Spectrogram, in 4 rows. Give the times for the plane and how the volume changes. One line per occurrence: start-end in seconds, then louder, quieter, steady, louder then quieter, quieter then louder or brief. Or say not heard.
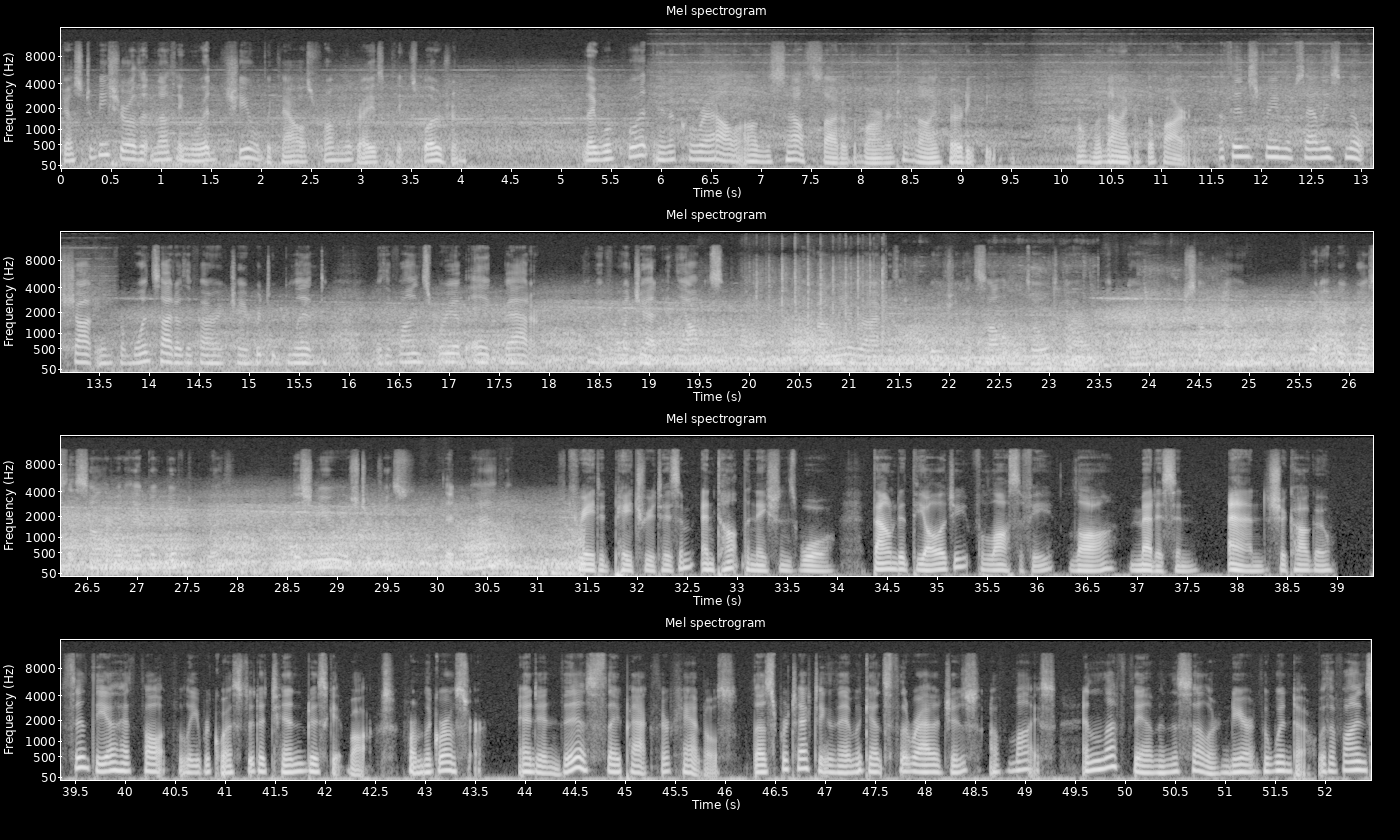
0.0-31.5 louder.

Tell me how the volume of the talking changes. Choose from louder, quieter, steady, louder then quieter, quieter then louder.
steady.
